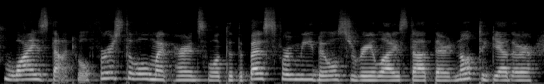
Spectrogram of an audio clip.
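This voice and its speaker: A woman's voice: mid-range voice, steady tone, moderate pace. Candid young woman host, foreign-accented English. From Israel. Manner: candid, reflective, soft laughs. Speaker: podcast host. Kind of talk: casual personal monologue to camera.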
